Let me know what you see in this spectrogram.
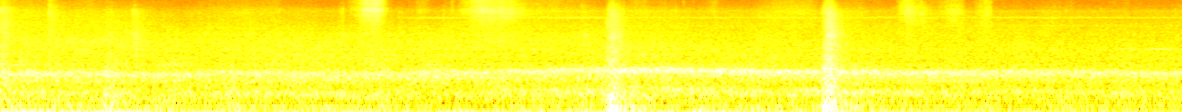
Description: fütyülő szél csapódó ajtók

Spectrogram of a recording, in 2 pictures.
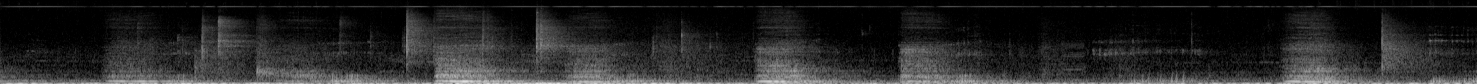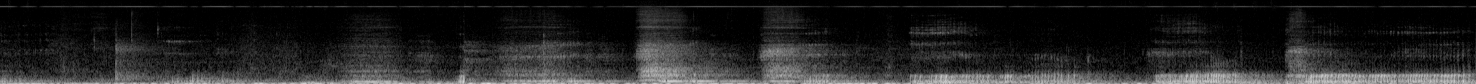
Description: három hónapos kölyök morgása, leopárd; miskolci zoo

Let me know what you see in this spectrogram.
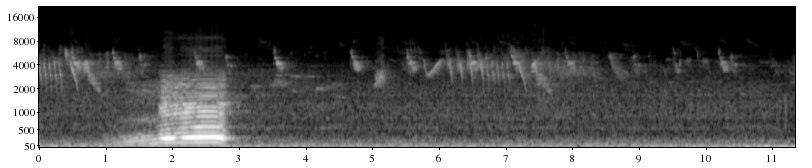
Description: egyet bőg, magyar tarka szarvasmarha; miskolc zoo

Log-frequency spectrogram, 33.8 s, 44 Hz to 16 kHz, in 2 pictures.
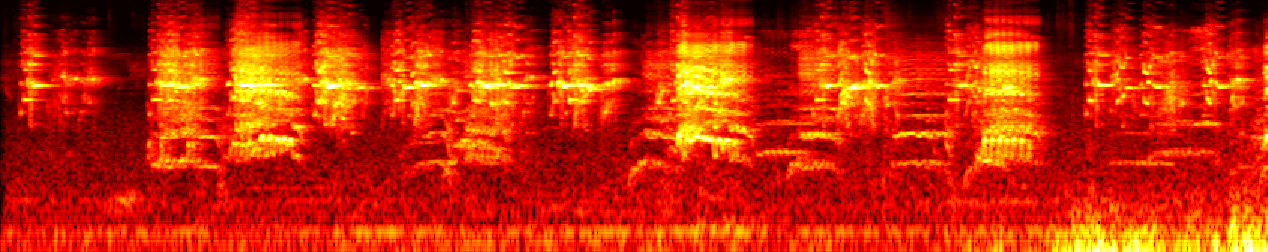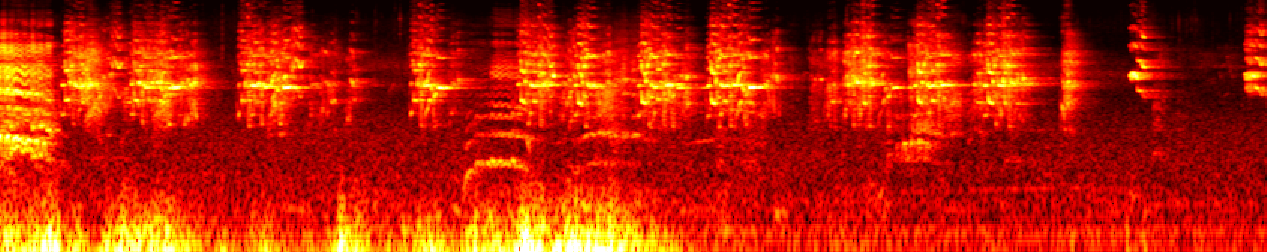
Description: házikecskék papagájok; pecsi zoo 2017

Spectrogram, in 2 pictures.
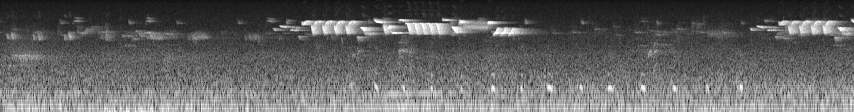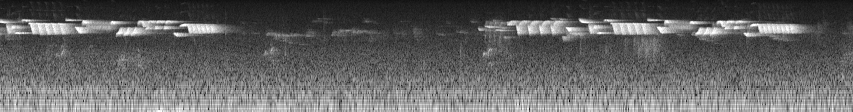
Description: okorszem jobbra a kedves hangocska a szajko tolvalo; allathangok; termeszetben; perkupa

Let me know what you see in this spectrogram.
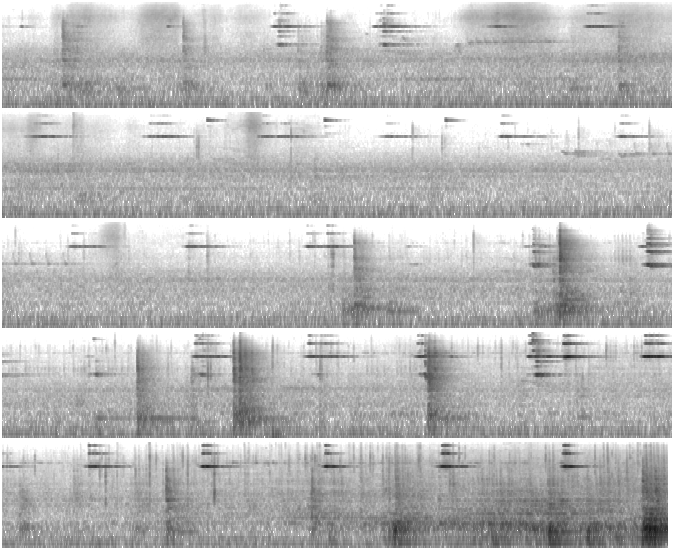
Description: jobbról balra, fel úton a mikrofon, talicska

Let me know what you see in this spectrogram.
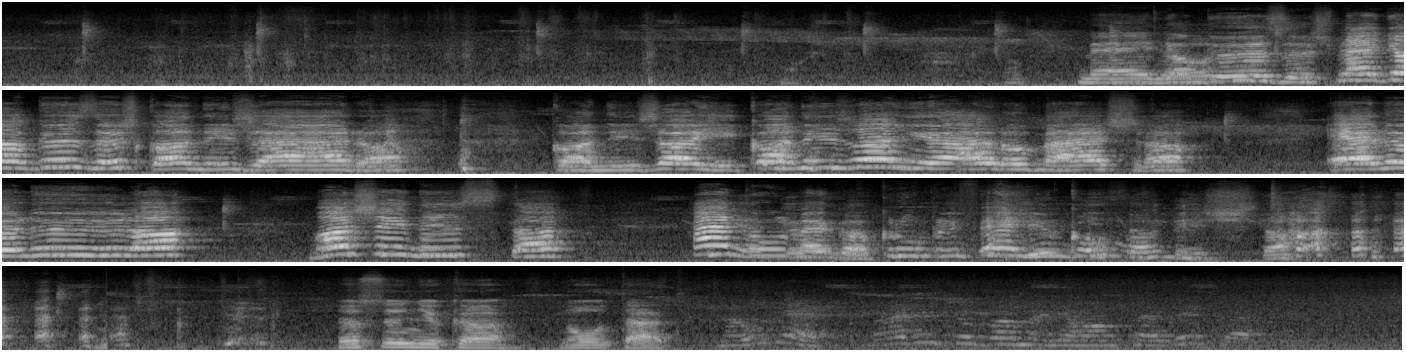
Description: hangfelvetel keszites megzavarasa celjabol, notazas; vizhaz; cardioid

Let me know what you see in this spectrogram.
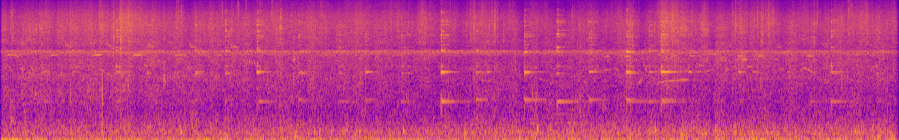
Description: legelő nyáj kolomp; állathangok; paraszt udvar; juh

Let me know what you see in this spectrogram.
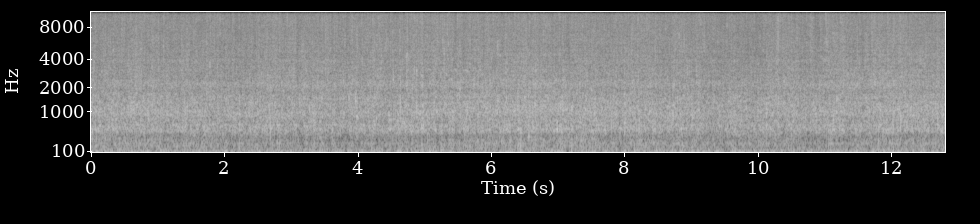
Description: kisvasut menti vizes arok leeresztese, zsilip, hortobagyi halastavak

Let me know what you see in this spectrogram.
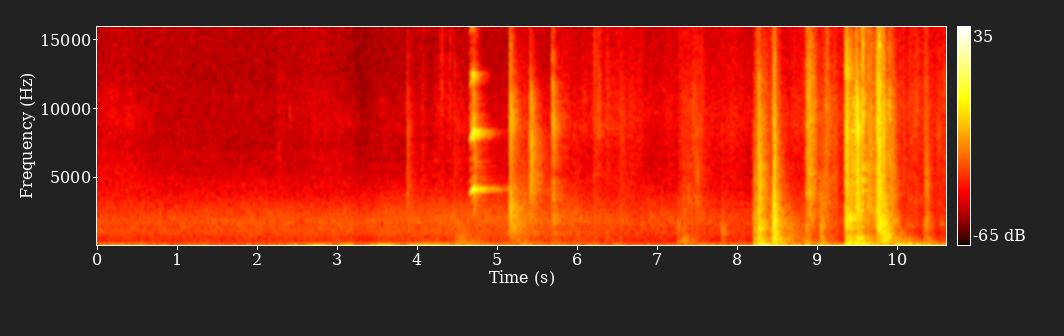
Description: onmukodo ajtaju fel, lift; angyalfold

